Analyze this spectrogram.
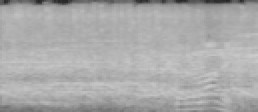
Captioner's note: applause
